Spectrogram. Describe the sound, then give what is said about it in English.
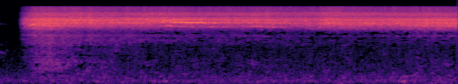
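A voice makes a long, steady 'sss' hiss during pranayama breathing practice, starting abruptly and holding at an even, fairly quiet level throughout. “And as there's fire burning atop of your head, that's the sound of sss, right?”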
